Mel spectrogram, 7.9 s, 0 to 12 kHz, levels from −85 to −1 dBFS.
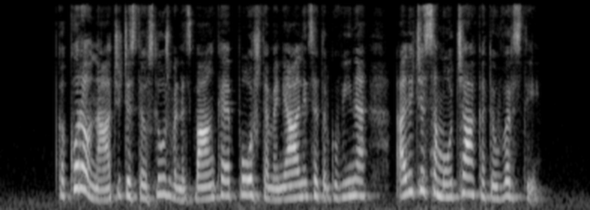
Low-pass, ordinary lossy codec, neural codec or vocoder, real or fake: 10.8 kHz; AAC, 48 kbps; none; real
